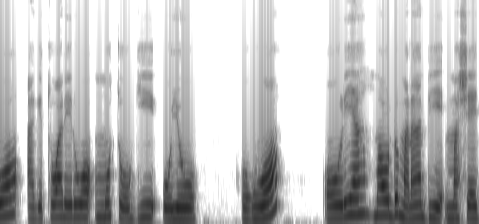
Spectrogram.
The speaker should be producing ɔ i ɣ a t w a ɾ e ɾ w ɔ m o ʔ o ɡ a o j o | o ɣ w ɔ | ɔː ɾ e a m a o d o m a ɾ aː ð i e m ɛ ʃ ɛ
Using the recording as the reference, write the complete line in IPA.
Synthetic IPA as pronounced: ɔ a ɣ e t w a ɾ e ɾ w ɔ m o t o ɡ i o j o | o ɣ w ɔ | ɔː ɾ e a m a o d o m a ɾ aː ð i e m a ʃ ɛ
